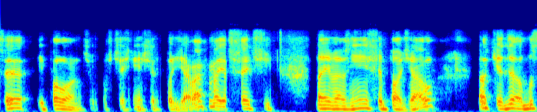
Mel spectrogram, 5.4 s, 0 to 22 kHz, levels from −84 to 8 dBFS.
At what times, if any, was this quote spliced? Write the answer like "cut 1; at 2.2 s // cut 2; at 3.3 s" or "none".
cut 1; at 1.0 s // cut 2; at 2.2 s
